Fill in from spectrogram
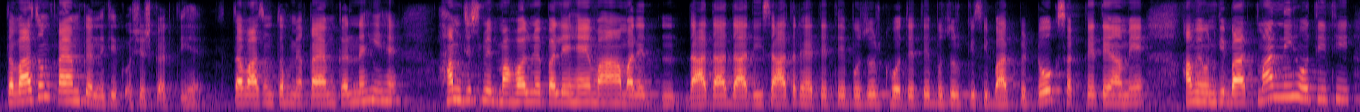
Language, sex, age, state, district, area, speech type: Urdu, female, 60+, Delhi, South Delhi, urban, spontaneous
